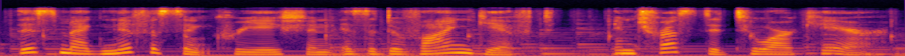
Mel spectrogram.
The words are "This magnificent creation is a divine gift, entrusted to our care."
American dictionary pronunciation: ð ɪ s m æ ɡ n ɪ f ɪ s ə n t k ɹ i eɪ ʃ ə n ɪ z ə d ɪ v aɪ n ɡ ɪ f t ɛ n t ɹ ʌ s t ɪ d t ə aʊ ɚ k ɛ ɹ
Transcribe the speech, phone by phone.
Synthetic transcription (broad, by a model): ð ɪ s m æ ɡ n ɪ f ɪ s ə n k ɹ i eɪ ʃ ə n ɪ z ə d ɪ v aɪ n ɡ ɪ f t ɛ n t ɹ ʌ s t ɪ d t ə aʊ ɚ k ɛ ɹ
